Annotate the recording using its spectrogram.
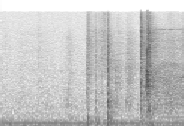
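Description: A sheet of thin textured plastic being handled and lifted off a workbench, giving three brief scrapes and knocks in the second half, over a steady low hum.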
